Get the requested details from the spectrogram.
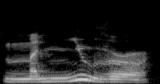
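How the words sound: It is said in an American accent. "in U S it's maneuver"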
